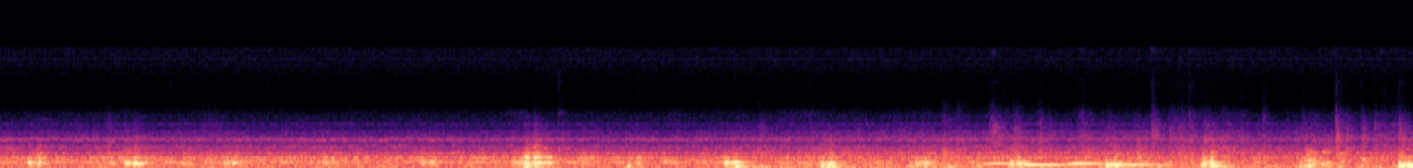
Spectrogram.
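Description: Kintetsu Ise-Shima Liner electric limited-express train running at speed, heard from inside the front cab: a steady running noise broken by irregular clacks of the wheels over rail joints. A short two-note tone alternates a few times about ten seconds in.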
